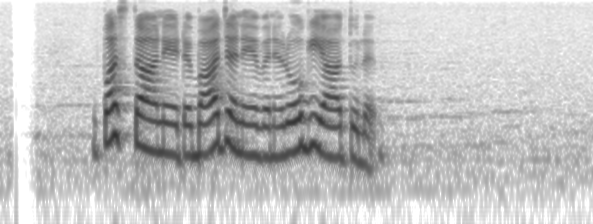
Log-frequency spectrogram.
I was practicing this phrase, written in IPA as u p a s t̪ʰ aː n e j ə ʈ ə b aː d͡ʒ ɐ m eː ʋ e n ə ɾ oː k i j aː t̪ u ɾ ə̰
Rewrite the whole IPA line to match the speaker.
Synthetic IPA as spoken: u p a s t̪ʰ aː n e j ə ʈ ə b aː d͡ʒ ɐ n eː ʋ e n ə ɾ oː ɡ i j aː t̪ u l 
